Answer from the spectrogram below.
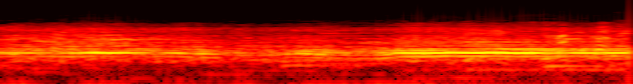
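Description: A train whistle holds a steady, sustained tone over the continuous rumble and clatter of a moving train bound for Westchester, fairly loud, with no voices.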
